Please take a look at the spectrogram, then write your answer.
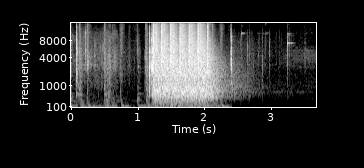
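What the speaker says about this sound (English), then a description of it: "First up, we got the grease gun." An M3 grease gun submachine gun fires one loud sustained burst of about a second, its rapid shots running together before trailing off into echo, with no voices.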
